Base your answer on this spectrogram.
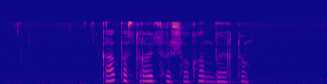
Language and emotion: Russian, neutral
